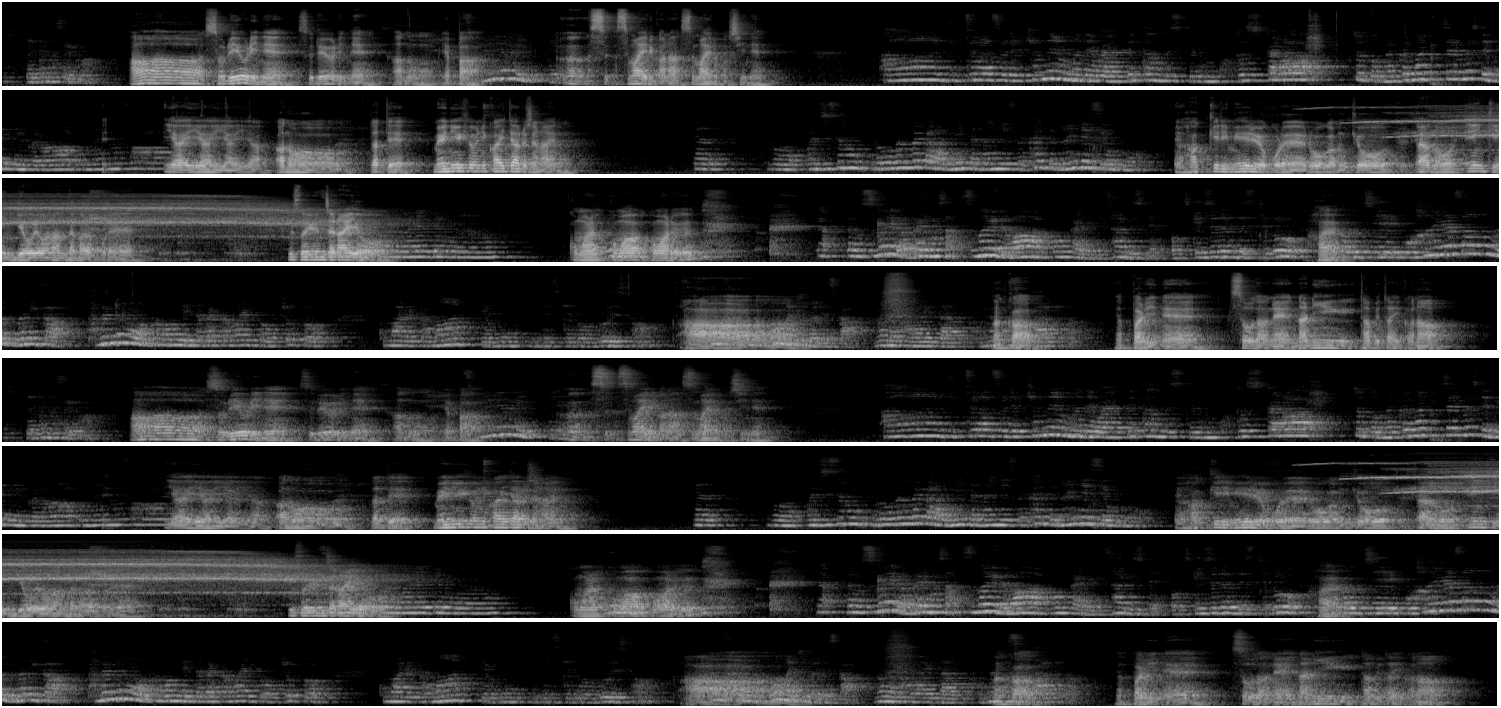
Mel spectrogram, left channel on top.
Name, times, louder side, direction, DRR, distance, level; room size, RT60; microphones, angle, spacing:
voice 1, 0.2-0.9 4.2-5.8 8.8-13.1 13.5-16.7 18.3-18.4 19.8-19.9 21.9-22.1 22.6-26.3 28.6-28.7 29.2-29.5 30.8-31.2 32.2-32.4 32.9-34.9 36.0-36.3 36.9-37.2 37.6-42.9 43.2-45.5 45.8-48.1 48.7-51.4 52.0-55.4, equal, 5° left, -8 dB, 1.3 m, -31 dB
voice 2, 1.3-4.8 5.6-7.6 13.1-13.2 16.6-19.0 19.3-20.7 26.7-31.3 32.8-33.8 35.6-36.9 43.1-43.4 51.7-52.9 53.8-53.9 54.8-55.3 56.0-56.9 57.2-59.3, left 4 dB, 65° left, 6 dB, 0.3 m, -24 dB
sound 1, 27.9-34.1, right 4 dB, 40° right, 0.4 m, -28 dB
4.9 x 2.2 x 2.6 m, 0.90 s
head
